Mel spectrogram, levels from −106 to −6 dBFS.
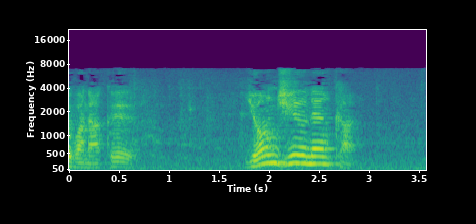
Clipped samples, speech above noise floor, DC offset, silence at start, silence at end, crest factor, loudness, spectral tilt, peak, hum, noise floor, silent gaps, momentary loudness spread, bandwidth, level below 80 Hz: under 0.1%; 24 dB; under 0.1%; 0 s; 0 s; 20 dB; -21 LUFS; -5 dB/octave; -4 dBFS; none; -44 dBFS; none; 24 LU; 7.4 kHz; -50 dBFS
